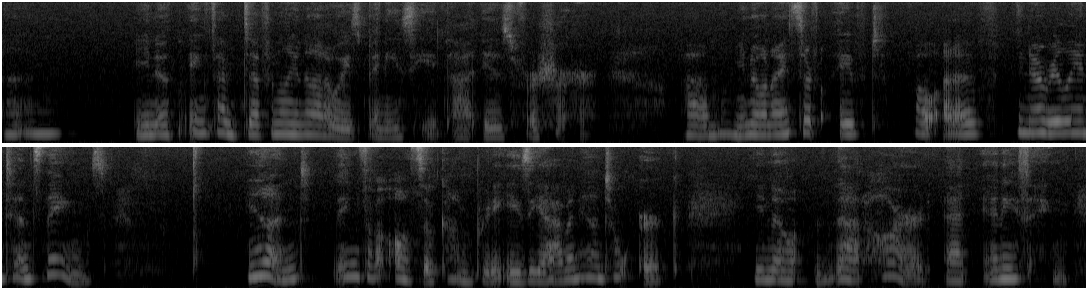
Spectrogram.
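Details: Adult woman with self-reported spasmodic dysphonia (involuntary vocal muscle contractions), not confirmed by laryngoscopy but, she says, much confirmed otherwise; she is otherwise healthy.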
